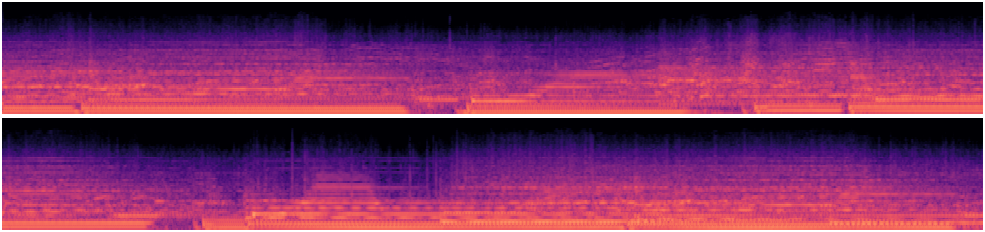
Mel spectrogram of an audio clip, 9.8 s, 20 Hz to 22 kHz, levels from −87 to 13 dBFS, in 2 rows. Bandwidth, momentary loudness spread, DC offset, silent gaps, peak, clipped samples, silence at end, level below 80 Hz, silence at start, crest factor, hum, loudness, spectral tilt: 8.6 kHz; 5 LU; under 0.1%; none; -2 dBFS; under 0.1%; 0 s; -34 dBFS; 0 s; 16 dB; none; -18 LUFS; -7.5 dB/octave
